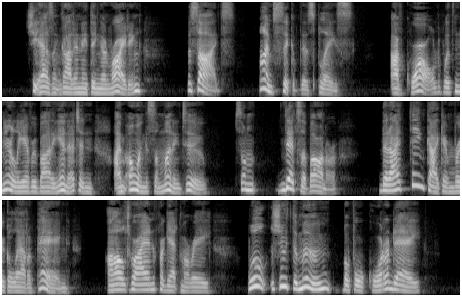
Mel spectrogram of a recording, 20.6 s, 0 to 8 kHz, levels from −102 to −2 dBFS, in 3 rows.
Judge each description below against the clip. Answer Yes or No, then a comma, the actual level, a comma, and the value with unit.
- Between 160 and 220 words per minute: No, average, 150 wpm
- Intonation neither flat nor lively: No, wide, 5.7 semitones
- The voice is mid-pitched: Yes, medium, 160 Hz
